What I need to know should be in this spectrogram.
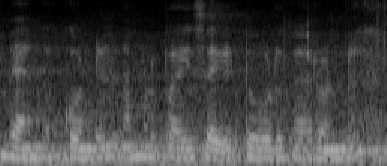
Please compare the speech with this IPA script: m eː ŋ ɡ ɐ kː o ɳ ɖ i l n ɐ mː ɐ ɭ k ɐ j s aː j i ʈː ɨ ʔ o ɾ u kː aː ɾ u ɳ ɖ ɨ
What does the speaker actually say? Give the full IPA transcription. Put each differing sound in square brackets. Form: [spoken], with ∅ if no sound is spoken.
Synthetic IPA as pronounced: [b] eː ŋ ɡ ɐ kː o ɳ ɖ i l n ɐ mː ɐ ɭ [p] ɐ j s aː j i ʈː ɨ [k] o [ɽ] u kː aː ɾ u ɳ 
